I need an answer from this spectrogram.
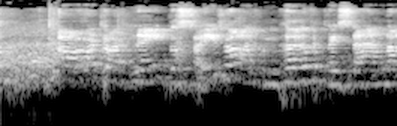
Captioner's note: audience laughing; mimics elderly voice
